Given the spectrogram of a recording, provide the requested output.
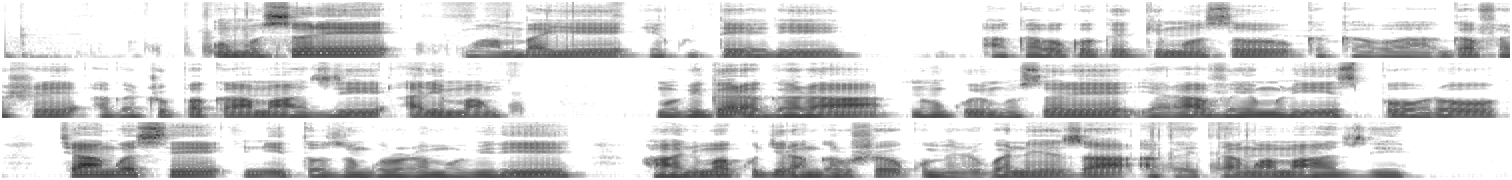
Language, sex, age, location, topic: Kinyarwanda, female, 25-35, Huye, health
